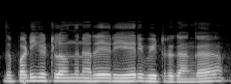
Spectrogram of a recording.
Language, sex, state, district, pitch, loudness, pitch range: Tamil, male, Tamil Nadu, Kanyakumari, 150 Hz, -14 LUFS, 140-155 Hz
